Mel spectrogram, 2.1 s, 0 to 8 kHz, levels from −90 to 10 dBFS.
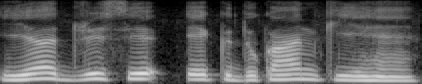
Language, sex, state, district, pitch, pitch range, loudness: Hindi, male, Jharkhand, Deoghar, 170 Hz, 155-190 Hz, -13 LUFS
